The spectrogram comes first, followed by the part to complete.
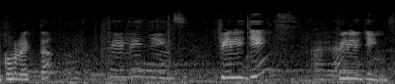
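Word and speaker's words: Feelings: Amiga, ¿me puedes comentar cómo se llama la tienda, la pronunciación correcta? Philly Jeans.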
